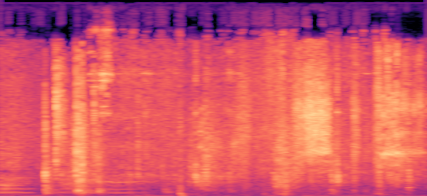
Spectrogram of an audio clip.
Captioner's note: door unlocking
